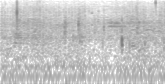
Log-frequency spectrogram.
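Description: Near silence, with two faint clicks.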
